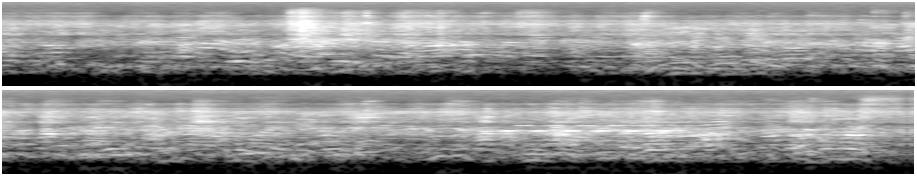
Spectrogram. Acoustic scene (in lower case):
restaurant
